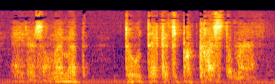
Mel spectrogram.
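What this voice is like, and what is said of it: Speaking in a low voice. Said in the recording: “say in a low voice ... Just low voice. Is that low enough”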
